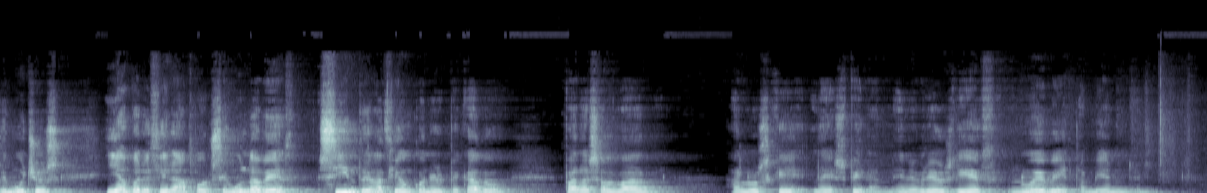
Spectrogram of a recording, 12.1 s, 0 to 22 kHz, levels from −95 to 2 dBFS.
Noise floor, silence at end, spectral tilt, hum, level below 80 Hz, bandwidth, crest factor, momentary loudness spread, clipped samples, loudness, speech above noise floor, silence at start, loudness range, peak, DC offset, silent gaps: -53 dBFS; 0.45 s; -5.5 dB/octave; none; -68 dBFS; 13.5 kHz; 16 dB; 14 LU; under 0.1%; -17 LUFS; 37 dB; 0 s; 5 LU; 0 dBFS; under 0.1%; none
